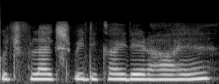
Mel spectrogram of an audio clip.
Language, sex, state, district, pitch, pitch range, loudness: Hindi, female, Arunachal Pradesh, Papum Pare, 240 Hz, 235-245 Hz, -12 LUFS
